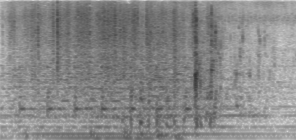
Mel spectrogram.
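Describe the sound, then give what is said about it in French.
Water splashes as a badger plunges into it: a churning, sustained wash of sloshing water that swells to a sharp splash near the end, then quickly fades. “Ce plongeon accidentel est providentiel. Le blaireau déteste l'eau.”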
